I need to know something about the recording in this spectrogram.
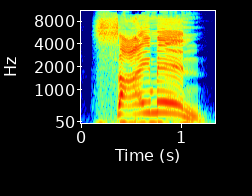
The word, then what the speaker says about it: Simon: And so I was like, Carly Simone. Hi, Carly Simone. Everyone made me aware that it's Simon, just like it's spelled, of course. Why?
